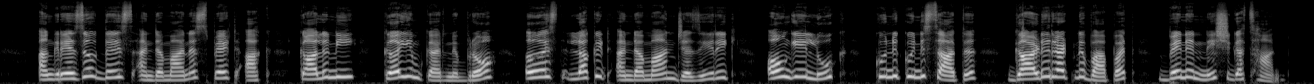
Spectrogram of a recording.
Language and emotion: Kashmiri, neutral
